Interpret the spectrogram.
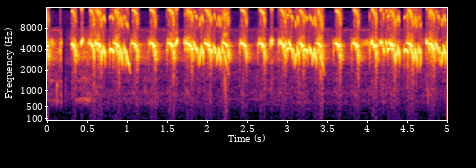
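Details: Bird-trapping lure of the bar-winged prinia: loud, shrill, overlapping chirps that tumble downward in quick clusters, nearly continuous throughout.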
